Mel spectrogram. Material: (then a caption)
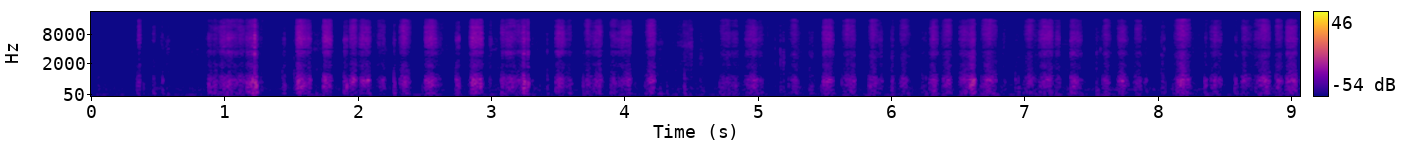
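Paper. Handwriting with the metal-tipped ballpoint of a blue Pentel gel pen, held in the fingers, on a lined page of an open paperback notebook lying flat. Continuous quick scratching strokes come in a rapid patter of short, bright bursts with little low end.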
